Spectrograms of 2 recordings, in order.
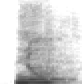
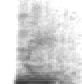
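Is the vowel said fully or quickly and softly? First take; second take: quickly softly; quickly softly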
